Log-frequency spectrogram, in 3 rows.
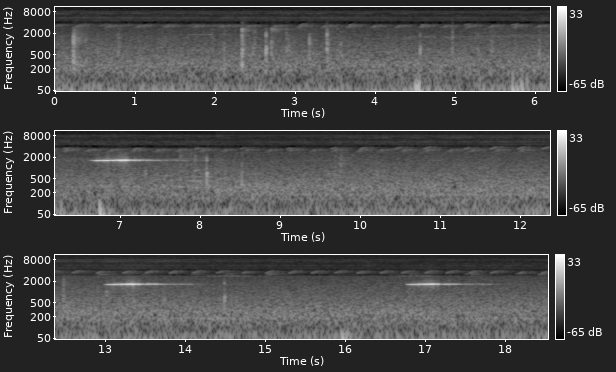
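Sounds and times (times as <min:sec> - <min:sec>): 
rhythmic insect chorus: 0:00.0 - 0:18.5
Bartlett's tinamou whistled notes in the eastern lowlands of South America: 0:06.6 - 0:07.9, 0:12.9 - 0:14.8, 0:16.7 - 0:18.0.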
